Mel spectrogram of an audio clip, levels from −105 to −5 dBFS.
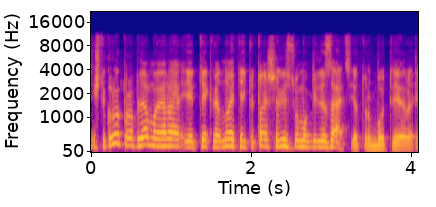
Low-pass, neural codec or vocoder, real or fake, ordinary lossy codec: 10.8 kHz; codec, 24 kHz, 3 kbps, HILCodec; fake; Opus, 32 kbps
